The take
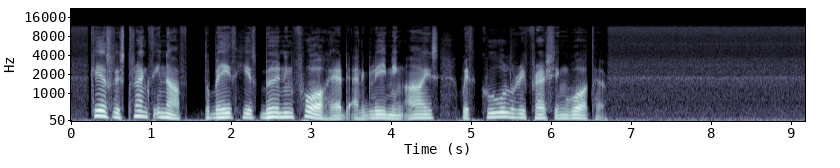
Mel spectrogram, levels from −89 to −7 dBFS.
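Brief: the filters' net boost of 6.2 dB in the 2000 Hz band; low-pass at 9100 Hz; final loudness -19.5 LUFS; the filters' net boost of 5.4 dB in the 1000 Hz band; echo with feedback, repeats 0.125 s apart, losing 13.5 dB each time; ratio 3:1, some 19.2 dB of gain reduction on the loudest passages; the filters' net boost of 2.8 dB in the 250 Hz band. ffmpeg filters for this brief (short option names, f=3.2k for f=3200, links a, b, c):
-af "lowpass=9.1k,equalizer=f=250:t=o:g=3.5,equalizer=f=1k:t=o:g=5,equalizer=f=2k:t=o:g=6,acompressor=threshold=-35dB:ratio=3,aecho=1:1:125|250:0.211|0.0444,volume=15.5dB"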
